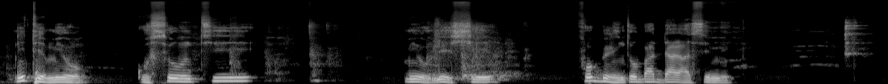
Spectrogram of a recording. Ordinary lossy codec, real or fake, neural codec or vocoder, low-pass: none; fake; autoencoder, 48 kHz, 128 numbers a frame, DAC-VAE, trained on Japanese speech; none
